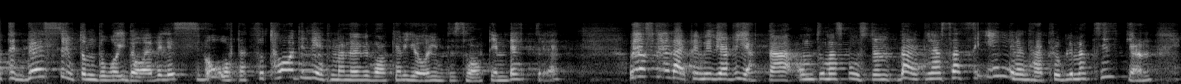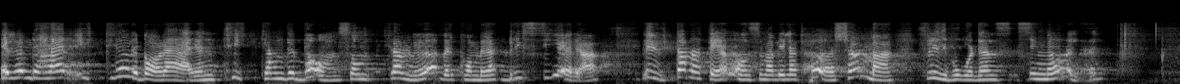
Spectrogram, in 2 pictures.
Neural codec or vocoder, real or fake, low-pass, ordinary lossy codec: codec, 32 kHz, 1.9 kbps, SNAC; fake; 7.2 kHz; none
